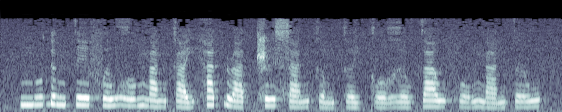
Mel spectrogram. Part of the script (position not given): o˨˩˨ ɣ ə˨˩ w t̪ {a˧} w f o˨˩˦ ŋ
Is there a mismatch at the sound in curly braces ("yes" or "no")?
no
